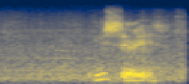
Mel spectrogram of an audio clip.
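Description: A man answers with surprise close by.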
